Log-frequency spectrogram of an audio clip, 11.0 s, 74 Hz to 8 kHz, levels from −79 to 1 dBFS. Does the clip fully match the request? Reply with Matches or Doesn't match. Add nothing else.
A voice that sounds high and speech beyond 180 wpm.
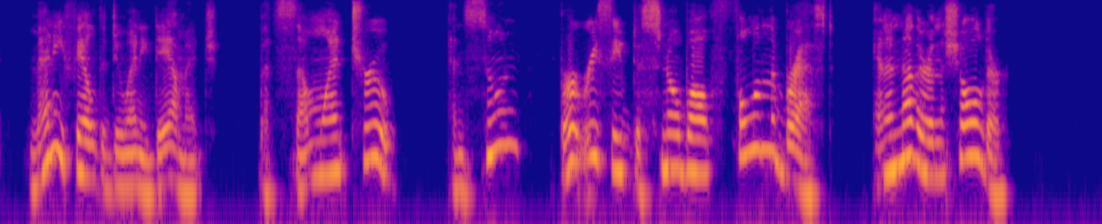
Doesn't match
